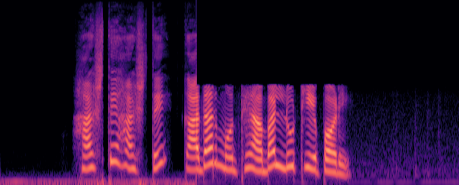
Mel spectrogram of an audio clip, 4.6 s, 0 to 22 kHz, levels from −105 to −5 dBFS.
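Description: From 1.96 s to the end, the speech turns dull and boxy, with nothing above 3.8 kHz, a level shift of about 5 dB, faint new background noise, and no gap at the change. The likely cause is the input being switched to a poorer device.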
